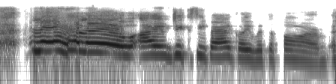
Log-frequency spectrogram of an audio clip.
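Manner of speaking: forceful, very high and loud. A podcast co-host redoes her self-introduction when asked, with more oomph. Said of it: "Say it with more oomph than that".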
